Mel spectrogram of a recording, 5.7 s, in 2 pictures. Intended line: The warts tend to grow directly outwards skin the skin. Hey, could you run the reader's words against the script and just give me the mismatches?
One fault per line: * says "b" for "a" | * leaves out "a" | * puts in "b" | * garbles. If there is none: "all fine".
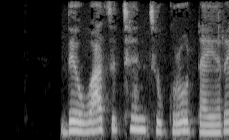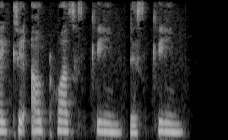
all fine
